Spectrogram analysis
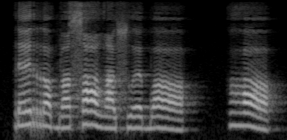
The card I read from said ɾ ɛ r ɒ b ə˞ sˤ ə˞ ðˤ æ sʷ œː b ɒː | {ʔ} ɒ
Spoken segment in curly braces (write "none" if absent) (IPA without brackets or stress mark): ɦ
